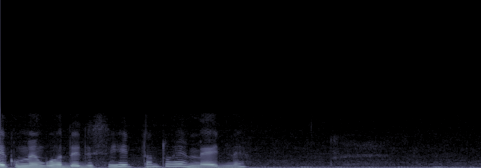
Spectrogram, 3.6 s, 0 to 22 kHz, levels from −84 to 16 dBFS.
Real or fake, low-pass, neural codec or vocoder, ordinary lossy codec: real; 7.2 kHz; none; none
